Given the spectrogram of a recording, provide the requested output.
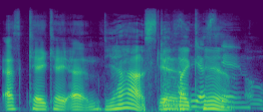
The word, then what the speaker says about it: SKKN: oh, it's like spelled like SKKN. Yeah, Skin by Yeah, Kim.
